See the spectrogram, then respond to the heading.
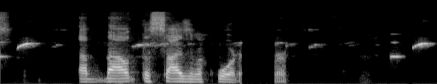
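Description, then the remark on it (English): Short, bright two-note coqui frog chirps repeat every second or so, clear and fairly loud, while a person talks briefly between and over them. “even Hawaii has a native population of kokis, which if you let me share screen, I can show you how it sounds”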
